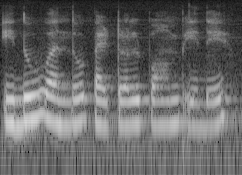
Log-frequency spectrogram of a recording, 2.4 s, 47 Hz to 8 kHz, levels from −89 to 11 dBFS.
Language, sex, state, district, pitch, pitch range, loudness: Kannada, female, Karnataka, Bidar, 210 Hz, 205-225 Hz, -16 LUFS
